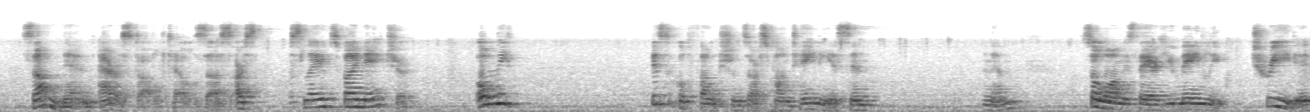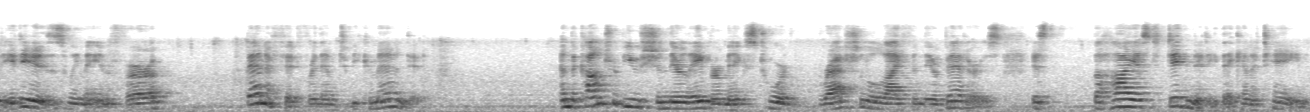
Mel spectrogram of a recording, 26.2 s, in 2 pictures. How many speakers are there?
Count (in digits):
1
